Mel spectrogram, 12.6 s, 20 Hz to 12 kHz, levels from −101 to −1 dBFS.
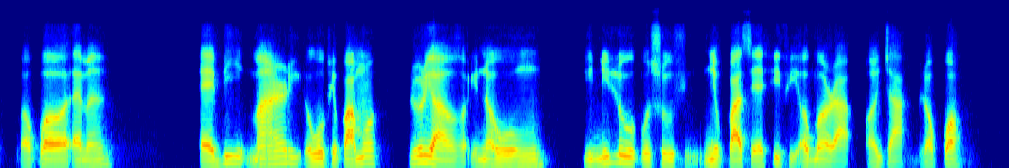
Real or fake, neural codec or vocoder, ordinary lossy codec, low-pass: fake; codec, 16 kHz, about 1 kbps, DyCAST, with the encoder's durations; Opus, 32 kbps; 7.2 kHz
